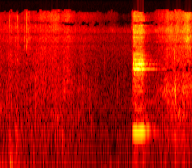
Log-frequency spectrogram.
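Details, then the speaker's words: Forestry machine, a new key fob just programmed: quiet outdoors, then one short, sharp horn toot answering the fob's identify button; the door still does not lock. "I have successfully programmed a new fob I can tell you I have because when I press the uh identify button tips The Haunt same with the other fob"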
